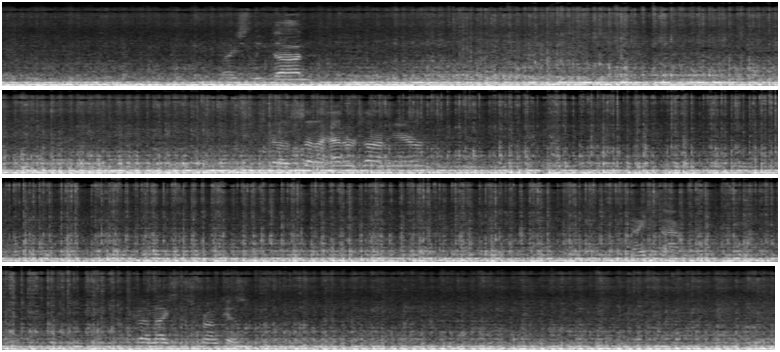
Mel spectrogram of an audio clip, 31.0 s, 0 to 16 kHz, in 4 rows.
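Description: Rebuilt 350 cubic-inch V8 of a 1967 Chevrolet Camaro, fitted with headers, idling steadily.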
